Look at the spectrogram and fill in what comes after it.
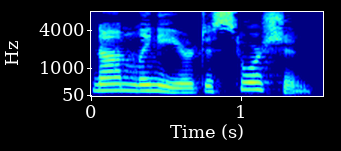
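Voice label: "nonlinear distortion", English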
